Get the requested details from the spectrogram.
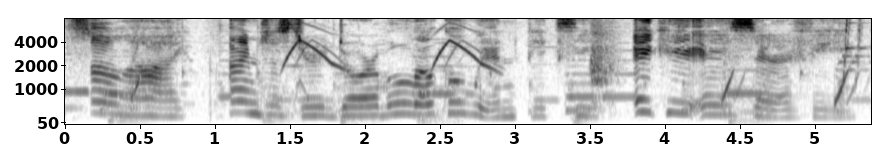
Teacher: her voice it's just oh my God that is that is that is the most condescending breathy voice that's the voice of someone who yeah so that's Rel to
